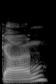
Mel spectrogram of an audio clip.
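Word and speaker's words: 癌: cancer and explaining that it stood for, it's pronounced gan.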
